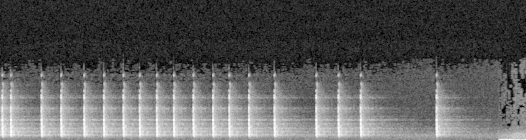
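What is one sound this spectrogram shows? Short menu clicks tick rapidly, one after another.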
